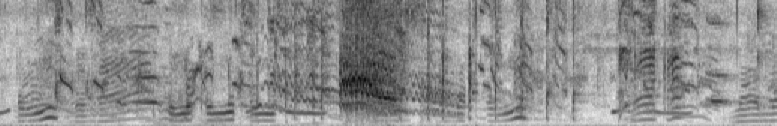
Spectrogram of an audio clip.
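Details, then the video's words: Ringneck parrot making talking and singing sounds: rapid wavering whistled notes and clicks in a continuous stream, broken midway by a loud harsh burst of noise, then more looping chatter. "Amazing Ringneck Parrot | Talking, Singing & Funny Sounds"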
